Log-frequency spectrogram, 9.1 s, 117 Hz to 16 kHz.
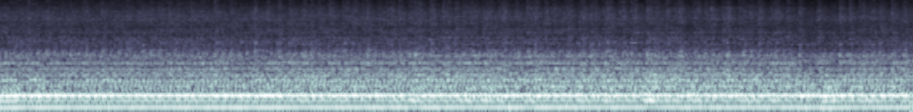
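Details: RWD-converted Mk2 Scirocco with a 1.8 20v turbo engine, first start, proper downpipe not yet fitted: steady, even idle with a smooth low drone and no knocking or grinding as gears up to third are selected. Normal idle.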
